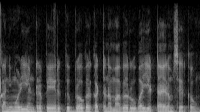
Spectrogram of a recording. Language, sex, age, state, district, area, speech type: Tamil, male, 18-30, Tamil Nadu, Viluppuram, urban, read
